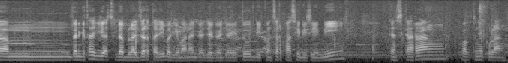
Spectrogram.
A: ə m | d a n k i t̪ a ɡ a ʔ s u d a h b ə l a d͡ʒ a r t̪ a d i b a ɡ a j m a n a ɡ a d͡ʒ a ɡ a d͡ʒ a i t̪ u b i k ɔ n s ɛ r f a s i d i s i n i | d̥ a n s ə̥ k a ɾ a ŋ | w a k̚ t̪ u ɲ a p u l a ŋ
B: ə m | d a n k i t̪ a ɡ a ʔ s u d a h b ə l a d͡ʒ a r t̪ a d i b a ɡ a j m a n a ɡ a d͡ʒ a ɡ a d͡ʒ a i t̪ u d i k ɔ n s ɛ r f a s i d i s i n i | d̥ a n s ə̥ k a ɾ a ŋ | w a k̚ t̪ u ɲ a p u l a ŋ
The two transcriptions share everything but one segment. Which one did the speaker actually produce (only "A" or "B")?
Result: B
